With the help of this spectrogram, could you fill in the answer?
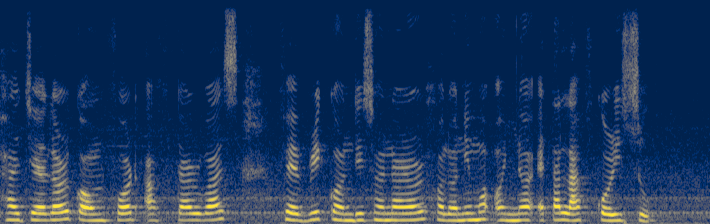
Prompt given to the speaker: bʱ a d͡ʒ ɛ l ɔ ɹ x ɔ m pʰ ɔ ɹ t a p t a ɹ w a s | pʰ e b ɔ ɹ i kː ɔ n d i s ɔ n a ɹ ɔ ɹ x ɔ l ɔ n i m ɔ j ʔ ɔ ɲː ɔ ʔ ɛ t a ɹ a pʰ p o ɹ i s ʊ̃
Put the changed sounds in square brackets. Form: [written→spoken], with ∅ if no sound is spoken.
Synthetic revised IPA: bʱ a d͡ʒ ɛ l ɔ ɹ [x→k] ɔ m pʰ ɔ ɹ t a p t a ɹ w a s | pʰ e b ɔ ɹ i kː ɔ n d i s ɔ n a ɹ ɔ ɹ x ɔ l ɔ n i m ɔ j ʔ ɔ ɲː ɔ ʔ ɛ t a [ɹ→l] a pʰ [p→k] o ɹ i s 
